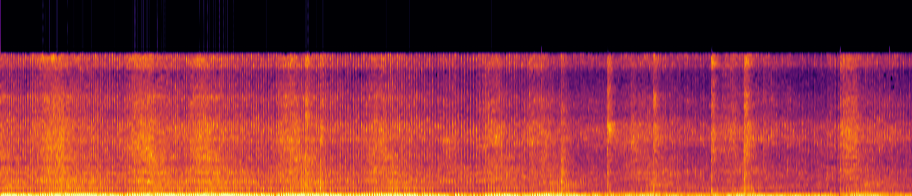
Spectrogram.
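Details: Carbureted motorcycle started after carburettor float-needle and seal check for fuel flooding and leaks: steady low single-cylinder putter at idle, even and unhurried with no misses or stumbles; engine idles normally.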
